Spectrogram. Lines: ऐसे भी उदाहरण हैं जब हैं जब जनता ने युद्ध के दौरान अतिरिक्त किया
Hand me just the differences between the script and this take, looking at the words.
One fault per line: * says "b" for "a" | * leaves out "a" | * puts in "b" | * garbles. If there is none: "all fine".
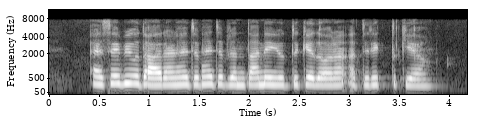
all fine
